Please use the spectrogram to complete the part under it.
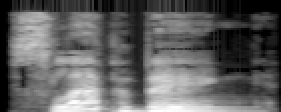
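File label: "slap-bang", British English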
